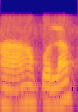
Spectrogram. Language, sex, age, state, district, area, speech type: Marathi, male, 30-45, Maharashtra, Nagpur, rural, conversation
